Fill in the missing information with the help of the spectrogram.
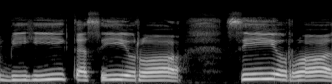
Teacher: سی کو بھی کھینچیں گے، مطلب سا کے آگے یا مد ہے، اور را کو زبر کی وجہ سے پر پڑھیں گے۔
